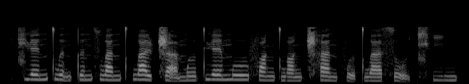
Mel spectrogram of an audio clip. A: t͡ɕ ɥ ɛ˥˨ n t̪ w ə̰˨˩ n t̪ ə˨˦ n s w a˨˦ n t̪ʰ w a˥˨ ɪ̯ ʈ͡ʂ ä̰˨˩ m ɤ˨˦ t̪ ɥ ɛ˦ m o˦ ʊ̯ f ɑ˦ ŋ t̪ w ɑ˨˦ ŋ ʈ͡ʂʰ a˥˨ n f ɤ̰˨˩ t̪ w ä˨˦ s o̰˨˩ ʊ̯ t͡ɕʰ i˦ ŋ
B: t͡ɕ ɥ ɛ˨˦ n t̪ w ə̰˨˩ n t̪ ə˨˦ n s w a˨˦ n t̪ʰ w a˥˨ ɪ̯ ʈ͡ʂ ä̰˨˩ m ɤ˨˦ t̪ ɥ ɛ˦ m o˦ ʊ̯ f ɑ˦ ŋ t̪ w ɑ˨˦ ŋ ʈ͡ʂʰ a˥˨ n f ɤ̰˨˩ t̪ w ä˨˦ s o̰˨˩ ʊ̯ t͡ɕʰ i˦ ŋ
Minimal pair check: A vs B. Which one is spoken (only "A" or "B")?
B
